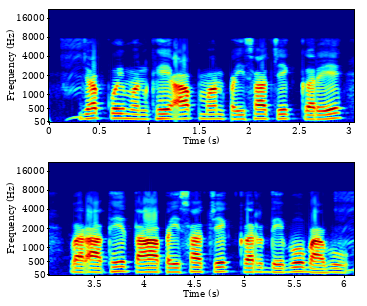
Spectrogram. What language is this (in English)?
Chhattisgarhi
